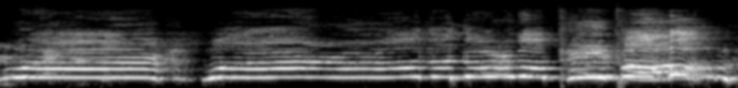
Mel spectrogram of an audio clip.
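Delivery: very slow, high, drawn-out shrieking in terror. Acting out a woman at a hotel, imitating someone screaming in terror. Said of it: "just screaming bloody murder".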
